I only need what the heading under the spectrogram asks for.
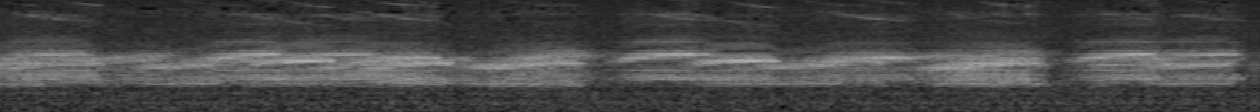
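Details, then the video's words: Frog croaking in long, rasping bursts of roughly a second or more, separated by short dips, with a steady, dense, buzzy texture throughout and no other clear sounds. "Frog Sound"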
